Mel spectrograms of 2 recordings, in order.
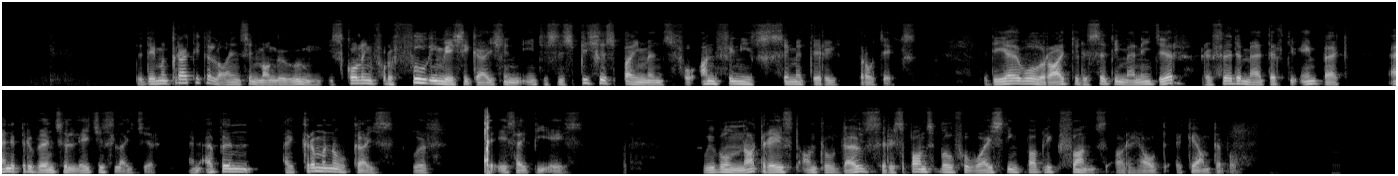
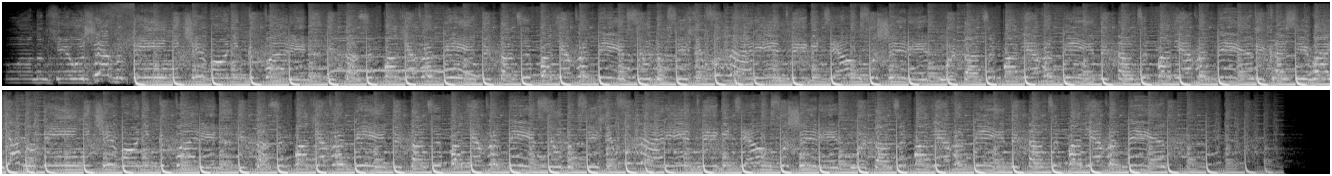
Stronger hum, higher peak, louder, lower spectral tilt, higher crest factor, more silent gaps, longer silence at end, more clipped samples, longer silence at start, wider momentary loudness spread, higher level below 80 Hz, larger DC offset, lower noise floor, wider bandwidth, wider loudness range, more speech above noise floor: neither; about the same, -2 dBFS vs 0 dBFS; second, -24 LUFS vs -12 LUFS; first, -7 dB/octave vs -4.5 dB/octave; first, 24 dB vs 10 dB; neither; first, 1.55 s vs 0.45 s; neither; first, 1.35 s vs 0.05 s; first, 14 LU vs 1 LU; second, -52 dBFS vs -16 dBFS; second, under 0.1% vs 1%; first, under -90 dBFS vs -40 dBFS; second, 9.4 kHz vs over 20 kHz; first, 5 LU vs 1 LU; first, over 66 dB vs 27 dB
